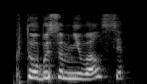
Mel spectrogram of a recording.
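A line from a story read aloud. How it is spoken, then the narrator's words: Snorting. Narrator (Russian): хмыкнула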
